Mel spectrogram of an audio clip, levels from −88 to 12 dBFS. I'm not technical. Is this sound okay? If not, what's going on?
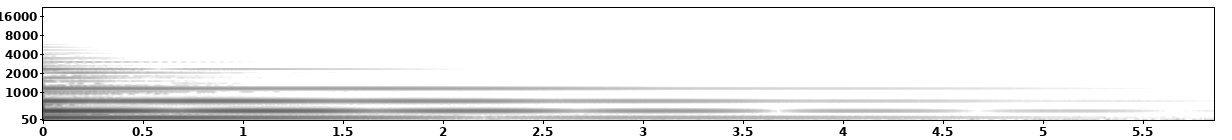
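Yes, this one's fine: nothing in it sounds broken or glitchy, so there's nothing to worry about.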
